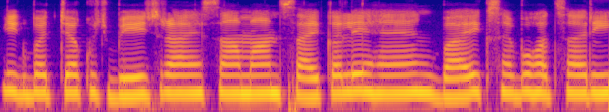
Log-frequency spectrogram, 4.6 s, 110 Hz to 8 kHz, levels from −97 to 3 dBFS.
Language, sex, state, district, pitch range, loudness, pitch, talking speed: Hindi, female, Uttar Pradesh, Lalitpur, 220-230 Hz, -13 LUFS, 225 Hz, 170 wpm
